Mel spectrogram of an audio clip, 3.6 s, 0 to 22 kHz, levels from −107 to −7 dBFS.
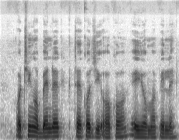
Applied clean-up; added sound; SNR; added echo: none; none; none; none.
